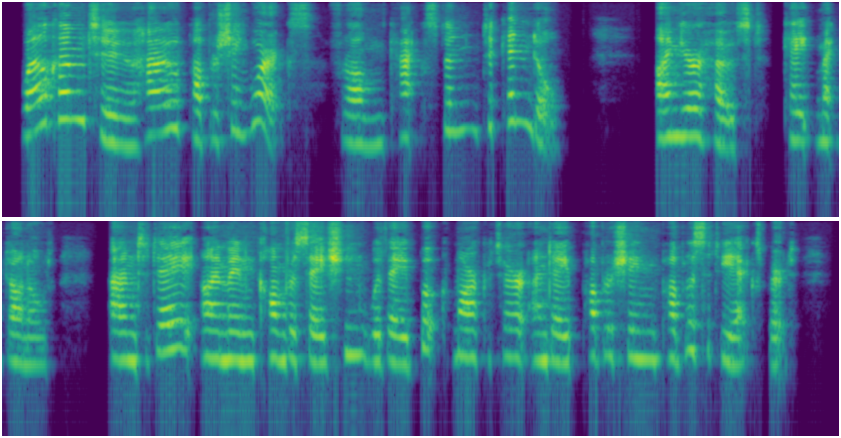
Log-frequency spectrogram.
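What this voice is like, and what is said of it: Strong Scottish accent. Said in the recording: “extremely Scottish on this pod ... my accent comes out full and strong”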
